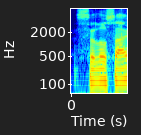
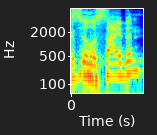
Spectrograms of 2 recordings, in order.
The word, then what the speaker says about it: psilocybin: Russia so silos Simon how do you say that psilocybin psilocybin yeah psilocybin yeah psilocybin is uh now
